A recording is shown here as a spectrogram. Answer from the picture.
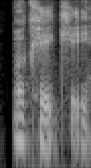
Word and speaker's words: Okeke: Yeah, Okeke.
